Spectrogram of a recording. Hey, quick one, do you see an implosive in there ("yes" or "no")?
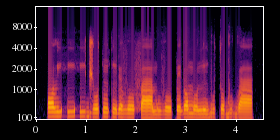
yes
